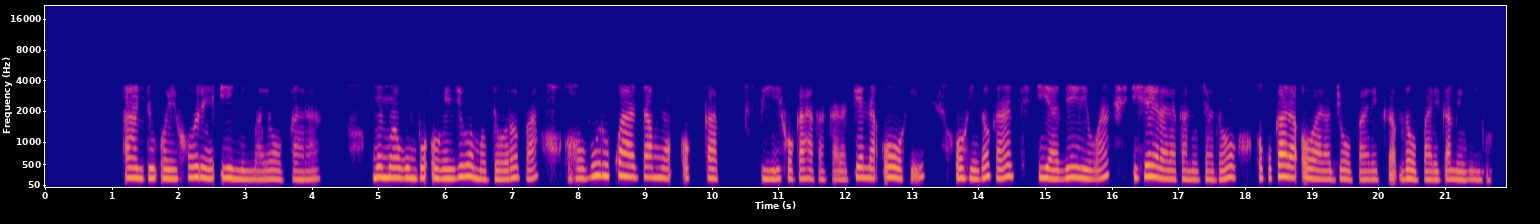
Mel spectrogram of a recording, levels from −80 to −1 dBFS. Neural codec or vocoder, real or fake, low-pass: codec, 16 kHz, 4 kbps, FunCodec, trained on Chinese and English, 50 frames a second; fake; 3.6 kHz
